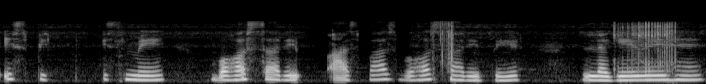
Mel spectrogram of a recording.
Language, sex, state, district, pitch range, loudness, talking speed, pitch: Hindi, female, Rajasthan, Jaipur, 190-215 Hz, -17 LUFS, 100 wpm, 200 Hz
